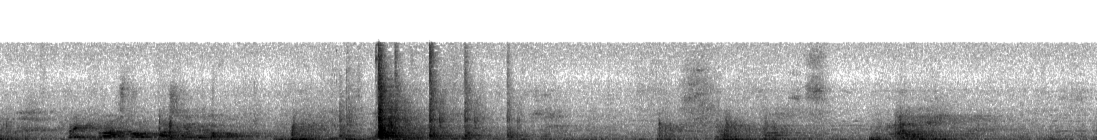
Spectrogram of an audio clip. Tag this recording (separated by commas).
Speech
